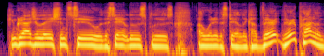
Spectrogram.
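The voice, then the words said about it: Imitates another person's voice. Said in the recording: “can we get a Pimo Trump take”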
